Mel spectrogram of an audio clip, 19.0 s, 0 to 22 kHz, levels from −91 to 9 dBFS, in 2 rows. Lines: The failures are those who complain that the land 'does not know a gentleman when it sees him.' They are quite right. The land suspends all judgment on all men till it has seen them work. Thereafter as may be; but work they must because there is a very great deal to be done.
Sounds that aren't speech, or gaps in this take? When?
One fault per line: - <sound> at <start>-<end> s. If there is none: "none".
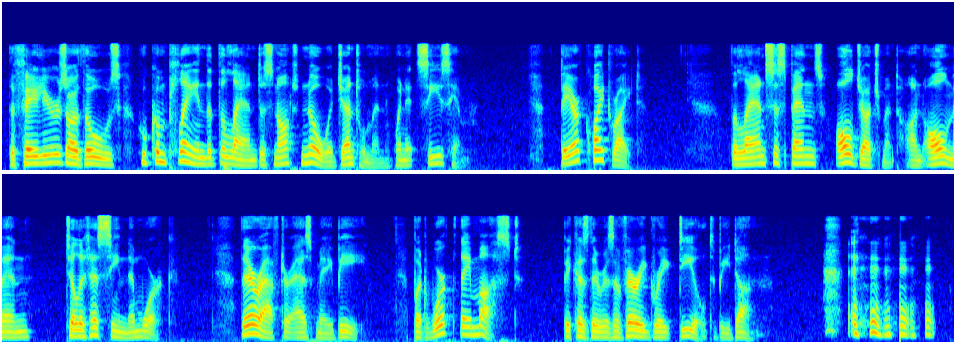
- laugh at 17.7-18.9 s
